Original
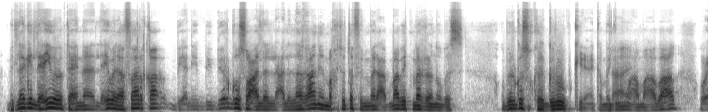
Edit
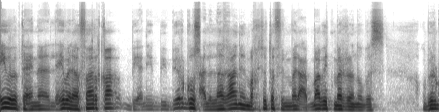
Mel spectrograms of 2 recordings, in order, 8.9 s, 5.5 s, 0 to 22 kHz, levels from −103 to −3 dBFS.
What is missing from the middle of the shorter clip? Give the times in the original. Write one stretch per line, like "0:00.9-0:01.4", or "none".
0:03.1-0:03.5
